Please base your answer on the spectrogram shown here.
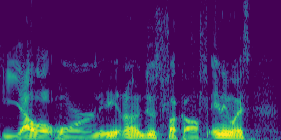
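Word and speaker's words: Gjallarhorn: Horn uh yellow horn it's pronounced yellow horn you know just [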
